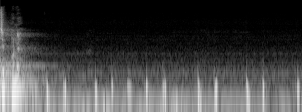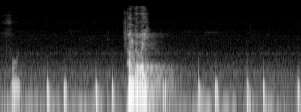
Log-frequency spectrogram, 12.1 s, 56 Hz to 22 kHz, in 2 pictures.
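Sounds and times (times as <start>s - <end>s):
steady low hum: 0.0s - 12.0s
heartbeat thumps: 0.7s - 12.0s.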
